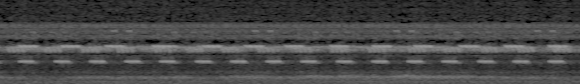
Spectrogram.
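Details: Crickets chirping at night in deep forest woods, crisp high pulses coming regularly a few times per second, backed by an unbroken shrill trill and a faint murmur lower down.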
